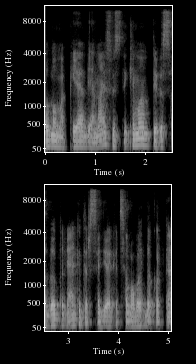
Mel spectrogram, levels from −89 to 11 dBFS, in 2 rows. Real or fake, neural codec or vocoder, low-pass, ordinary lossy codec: fake; codec, 44.1 kHz, 2.6 kbps, SNAC; 9.9 kHz; AAC, 48 kbps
